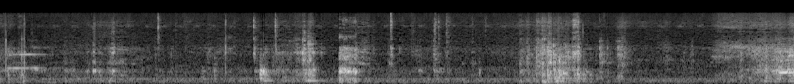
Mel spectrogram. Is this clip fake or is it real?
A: real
